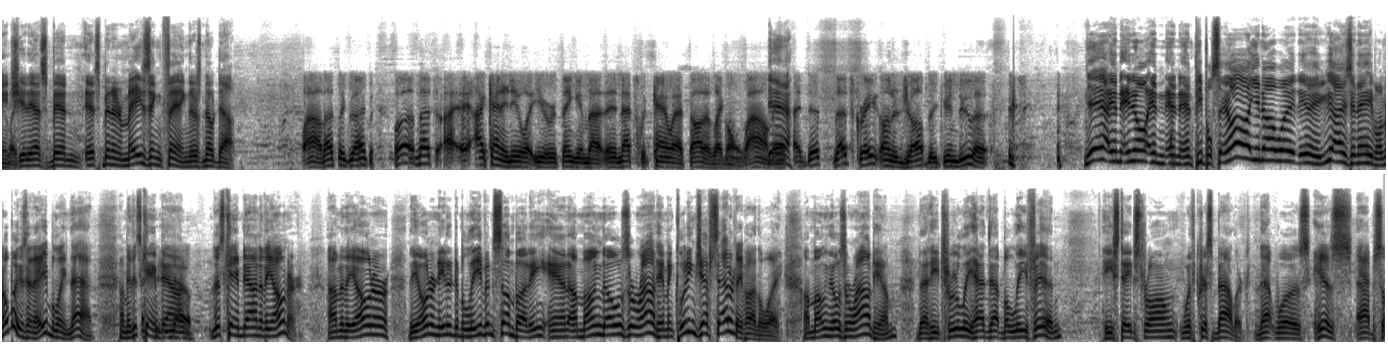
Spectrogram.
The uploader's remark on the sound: Live From Harrah's Hoosier Park Racing & Casino! He then opens the phone lines up and takes a call on the Colts.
